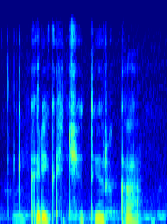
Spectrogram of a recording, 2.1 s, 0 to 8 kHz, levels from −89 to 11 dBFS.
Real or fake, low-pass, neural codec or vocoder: real; 7.2 kHz; none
